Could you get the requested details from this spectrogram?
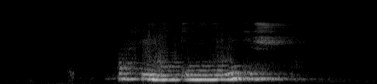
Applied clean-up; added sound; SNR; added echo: neural separator model SepFormer DNS4.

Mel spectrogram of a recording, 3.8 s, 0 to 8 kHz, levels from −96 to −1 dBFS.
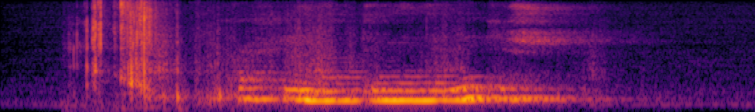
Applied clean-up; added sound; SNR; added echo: none; Chewing, mastication; 9 dB; reverberation time 1.0 s.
